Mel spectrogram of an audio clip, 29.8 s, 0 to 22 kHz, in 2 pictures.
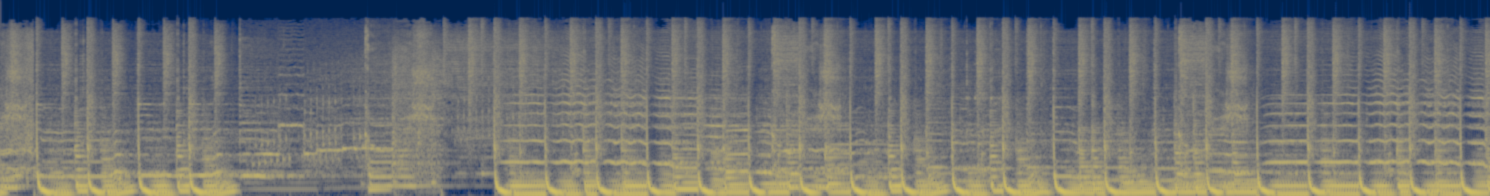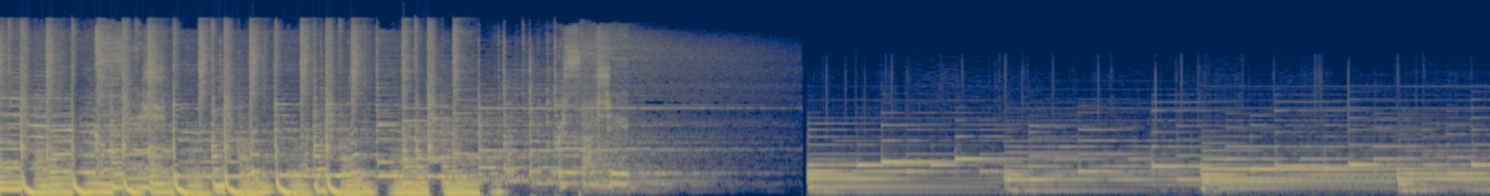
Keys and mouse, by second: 3.8 Tab, 4.7 click, 4.7 a, 4.7 Tab, 5.4 right click, 5.4 Tab, 5.6 KP_1, 5.9 z, 8.0 z, 8.2 a, 8.4 Tab, 9.9 Tab, 10.0 a, 10.5 c, 13.2 Delete, 13.6 z, 14.4 middle click, 15.0 Delete, 15.6 middle click, 16.0 ctrl+z, 17.2 click, 17.6 click, 18.3 click, 18.4 click, 18.7 ctrl+z, 18.9 ctrl+z, 19.4 s, 19.7 click, 20.1 Tab, 20.6 Delete, 22.0 right click, 22.1 Delete, 23.1 ctrl+z, 23.4 s, 23.6 click, 23.9 click, 24.2 middle click, 24.3 right click, 24.5 Delete, 24.8 Delete, 25.1 middle click, 25.7 ctrl+z, 25.8 ctrl+z, 26.2 s, 27.0 g, 27.9 Delete, 28.1 KP_Decimal, 28.5 Delete, 28.8 Tab, 29.0 Tab, 29.1 click.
